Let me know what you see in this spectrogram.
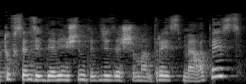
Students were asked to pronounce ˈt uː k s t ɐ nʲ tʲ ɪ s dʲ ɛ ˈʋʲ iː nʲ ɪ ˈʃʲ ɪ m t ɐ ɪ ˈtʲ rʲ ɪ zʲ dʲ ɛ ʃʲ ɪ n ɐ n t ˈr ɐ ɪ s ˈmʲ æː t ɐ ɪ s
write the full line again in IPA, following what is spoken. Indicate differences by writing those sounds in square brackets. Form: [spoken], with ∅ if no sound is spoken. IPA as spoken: ˈt uː k s t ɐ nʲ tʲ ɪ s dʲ ɛ ˈʋʲ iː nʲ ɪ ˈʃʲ ɪ m t ɐ ɪ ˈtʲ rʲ ɪ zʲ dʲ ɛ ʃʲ ɪ [m] ɐ n t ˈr ɐ ɪ s ˈmʲ æː t ɐ ɪ s

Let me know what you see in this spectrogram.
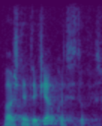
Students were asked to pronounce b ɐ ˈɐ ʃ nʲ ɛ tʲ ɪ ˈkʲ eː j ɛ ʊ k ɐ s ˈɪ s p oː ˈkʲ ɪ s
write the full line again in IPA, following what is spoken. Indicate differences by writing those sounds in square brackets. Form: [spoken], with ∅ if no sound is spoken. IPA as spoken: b ɐ ˈɐ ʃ nʲ ɛ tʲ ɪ ˈkʲ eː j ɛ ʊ k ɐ [t] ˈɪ s [t] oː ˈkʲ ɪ s

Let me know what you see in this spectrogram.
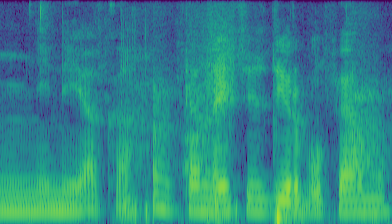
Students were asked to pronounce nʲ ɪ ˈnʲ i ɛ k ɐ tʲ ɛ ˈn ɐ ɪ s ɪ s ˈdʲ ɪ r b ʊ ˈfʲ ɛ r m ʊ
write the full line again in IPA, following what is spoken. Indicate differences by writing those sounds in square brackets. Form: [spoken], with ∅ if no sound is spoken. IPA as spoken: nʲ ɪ ˈnʲ i ɛ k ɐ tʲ ɛ ˈn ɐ ɪ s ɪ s ˈdʲ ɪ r b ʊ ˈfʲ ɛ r m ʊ

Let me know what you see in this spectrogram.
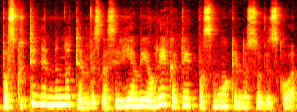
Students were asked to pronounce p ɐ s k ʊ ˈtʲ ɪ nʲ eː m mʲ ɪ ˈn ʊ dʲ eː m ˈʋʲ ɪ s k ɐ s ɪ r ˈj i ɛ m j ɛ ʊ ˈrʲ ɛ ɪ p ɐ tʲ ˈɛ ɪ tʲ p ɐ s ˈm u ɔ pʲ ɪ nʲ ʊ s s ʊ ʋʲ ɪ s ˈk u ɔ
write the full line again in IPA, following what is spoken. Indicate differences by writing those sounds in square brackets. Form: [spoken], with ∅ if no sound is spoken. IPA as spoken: p ɐ s k ʊ ˈtʲ ɪ nʲ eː m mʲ ɪ ˈn ʊ [tʲ] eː m ˈʋʲ ɪ s k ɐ s ɪ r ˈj i ɛ m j ɛ ʊ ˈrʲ ɛ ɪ [k] ɐ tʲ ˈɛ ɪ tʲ p ɐ s ˈm u ɔ [kʲ] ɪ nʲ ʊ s s ʊ ʋʲ ɪ s ˈk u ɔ

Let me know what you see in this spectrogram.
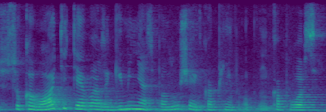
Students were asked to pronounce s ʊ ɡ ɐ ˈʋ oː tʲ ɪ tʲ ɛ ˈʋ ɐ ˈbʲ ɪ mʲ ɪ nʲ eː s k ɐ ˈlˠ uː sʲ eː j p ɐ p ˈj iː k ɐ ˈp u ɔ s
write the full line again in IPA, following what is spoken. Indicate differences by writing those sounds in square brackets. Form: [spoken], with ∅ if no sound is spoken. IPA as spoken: s ʊ [k] ɐ ˈʋ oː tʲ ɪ tʲ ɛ ˈʋ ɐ [ˈɡʲ] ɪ mʲ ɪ nʲ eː s [p] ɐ ˈlˠ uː [ʃʲ] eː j [k] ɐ p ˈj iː k ɐ ˈp u ɔ s

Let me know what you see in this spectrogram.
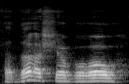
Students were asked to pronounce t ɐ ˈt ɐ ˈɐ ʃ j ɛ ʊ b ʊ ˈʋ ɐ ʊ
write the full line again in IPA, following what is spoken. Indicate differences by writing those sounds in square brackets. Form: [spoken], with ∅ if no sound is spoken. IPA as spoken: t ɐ [ˈd] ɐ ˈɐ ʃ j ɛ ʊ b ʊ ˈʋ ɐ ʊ

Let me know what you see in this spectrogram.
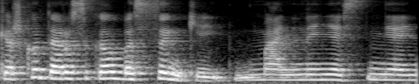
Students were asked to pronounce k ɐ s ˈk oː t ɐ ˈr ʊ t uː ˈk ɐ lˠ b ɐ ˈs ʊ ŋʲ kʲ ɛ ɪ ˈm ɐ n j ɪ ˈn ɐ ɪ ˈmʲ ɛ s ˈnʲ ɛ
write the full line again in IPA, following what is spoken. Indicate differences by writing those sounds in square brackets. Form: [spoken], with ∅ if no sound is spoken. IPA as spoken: k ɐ [ʃ] ˈk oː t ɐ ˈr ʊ [s] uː ˈk ɐ lˠ b ɐ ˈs ʊ ŋʲ kʲ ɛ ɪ ˈm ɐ n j ɪ ˈn ɐ ɪ [ˈnʲ] ɛ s ˈnʲ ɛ

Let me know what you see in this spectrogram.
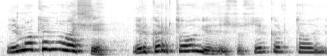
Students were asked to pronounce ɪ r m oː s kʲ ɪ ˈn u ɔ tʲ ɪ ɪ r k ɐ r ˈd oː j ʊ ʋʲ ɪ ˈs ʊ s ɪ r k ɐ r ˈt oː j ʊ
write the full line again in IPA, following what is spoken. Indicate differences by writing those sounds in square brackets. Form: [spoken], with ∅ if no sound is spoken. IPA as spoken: ɪ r m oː [∅] kʲ ɪ ˈn u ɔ [sʲ] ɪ ɪ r k ɐ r [ˈt] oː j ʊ ʋʲ ɪ ˈs ʊ s ɪ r k ɐ r ˈt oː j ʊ

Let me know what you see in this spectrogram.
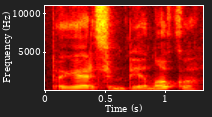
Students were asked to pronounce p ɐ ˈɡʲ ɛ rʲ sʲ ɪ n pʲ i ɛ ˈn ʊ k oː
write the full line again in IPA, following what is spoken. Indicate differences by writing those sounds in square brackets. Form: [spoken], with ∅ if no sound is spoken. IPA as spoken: p ɐ ˈɡʲ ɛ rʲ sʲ ɪ [m] pʲ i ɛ ˈn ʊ k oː

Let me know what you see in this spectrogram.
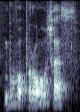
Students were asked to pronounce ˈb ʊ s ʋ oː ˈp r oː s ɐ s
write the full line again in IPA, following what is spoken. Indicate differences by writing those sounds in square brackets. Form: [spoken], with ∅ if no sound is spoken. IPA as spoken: ˈb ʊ [∅] ʋ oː ˈp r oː s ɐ s

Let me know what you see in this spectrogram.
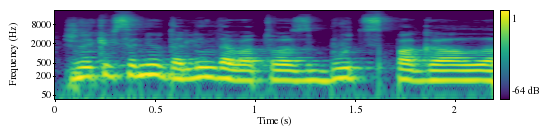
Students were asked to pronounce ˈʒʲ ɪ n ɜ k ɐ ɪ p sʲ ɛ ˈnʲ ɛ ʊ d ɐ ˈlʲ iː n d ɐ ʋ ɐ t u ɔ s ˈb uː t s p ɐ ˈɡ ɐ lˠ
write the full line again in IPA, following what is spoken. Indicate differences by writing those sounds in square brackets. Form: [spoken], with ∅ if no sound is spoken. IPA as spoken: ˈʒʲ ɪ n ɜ k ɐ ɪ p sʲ ɛ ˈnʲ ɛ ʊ d ɐ ˈlʲ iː n d ɐ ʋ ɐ t u ɔ s ˈb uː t s p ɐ ˈɡ ɐ lˠ

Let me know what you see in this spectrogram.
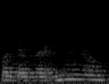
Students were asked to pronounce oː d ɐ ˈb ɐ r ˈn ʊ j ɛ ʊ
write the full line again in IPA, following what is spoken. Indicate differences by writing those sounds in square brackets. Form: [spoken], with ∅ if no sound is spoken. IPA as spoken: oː d ɐ ˈb ɐ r ˈn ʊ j ɛ ʊ

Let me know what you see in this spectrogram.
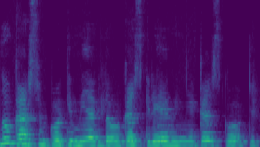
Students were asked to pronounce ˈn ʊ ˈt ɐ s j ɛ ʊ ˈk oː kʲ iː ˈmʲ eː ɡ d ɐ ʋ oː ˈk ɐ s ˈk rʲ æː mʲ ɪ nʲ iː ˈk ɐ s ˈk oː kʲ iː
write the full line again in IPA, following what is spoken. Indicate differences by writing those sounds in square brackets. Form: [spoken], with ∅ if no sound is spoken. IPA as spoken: ˈn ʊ [ˈk] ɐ s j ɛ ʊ ˈk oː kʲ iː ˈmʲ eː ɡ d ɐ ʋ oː ˈk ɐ s ˈk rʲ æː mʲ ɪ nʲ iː ˈk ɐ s ˈk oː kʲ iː

